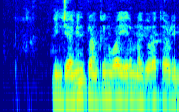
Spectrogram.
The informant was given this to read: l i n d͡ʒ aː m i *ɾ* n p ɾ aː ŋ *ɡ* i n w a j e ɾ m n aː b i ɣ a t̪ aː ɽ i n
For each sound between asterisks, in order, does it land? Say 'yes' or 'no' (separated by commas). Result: no, no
